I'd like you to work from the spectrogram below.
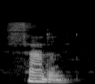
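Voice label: "sadden", British English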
